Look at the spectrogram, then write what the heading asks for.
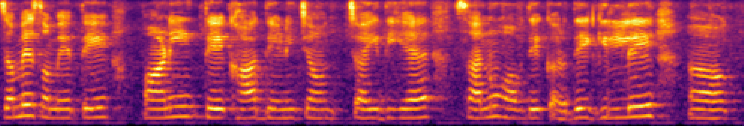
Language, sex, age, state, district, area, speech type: Punjabi, female, 30-45, Punjab, Mansa, urban, spontaneous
